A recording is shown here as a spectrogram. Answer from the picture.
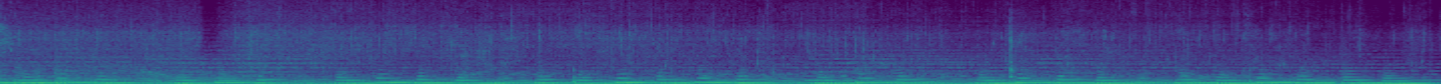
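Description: Background music with a repeating melody of low notes, over a steady sizzle of a tomato and ají panca sauce simmering in the pan as sliced carrots are stirred in.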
